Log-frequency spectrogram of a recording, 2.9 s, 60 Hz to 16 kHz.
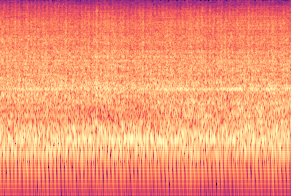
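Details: Brand-new Yard Mate 212cc gas rear-tine tiller, model YRTT212, warming up after its first start with the choke turned fully off: even, steady small-engine idle with a constant buzz, no misses, surging or knocks; motor running healthy.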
